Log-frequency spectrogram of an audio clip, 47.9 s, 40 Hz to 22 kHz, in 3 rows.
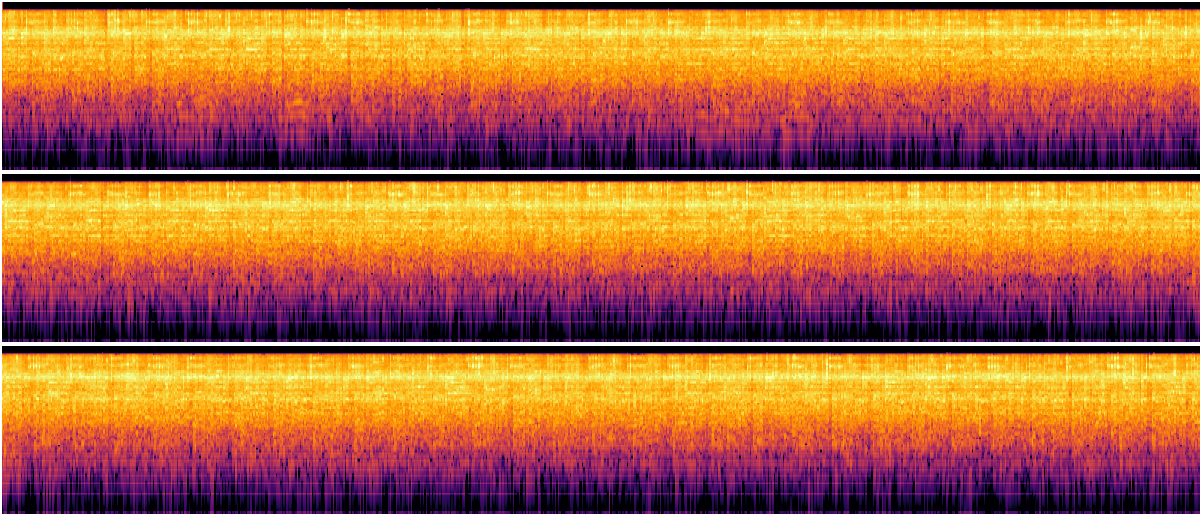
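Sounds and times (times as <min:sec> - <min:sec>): machine metallic clatter: 0:00.0 - 0:47.9.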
